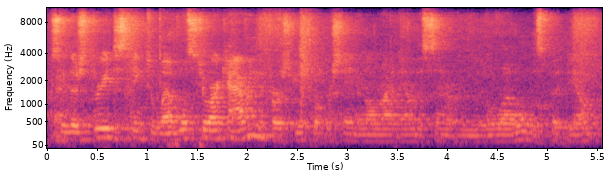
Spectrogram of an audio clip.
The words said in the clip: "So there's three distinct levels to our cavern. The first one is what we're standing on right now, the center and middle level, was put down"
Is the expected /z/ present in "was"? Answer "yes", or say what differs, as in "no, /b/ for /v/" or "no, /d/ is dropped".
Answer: no, /s/ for /z/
